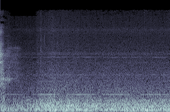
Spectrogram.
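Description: A loud, steady, low rumbling drone comes from an airplane in flight on a route from Guadalajara to Acapulco. It holds an even roar with no breaks and no talk.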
